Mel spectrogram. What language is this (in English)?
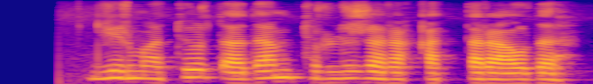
Kazakh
